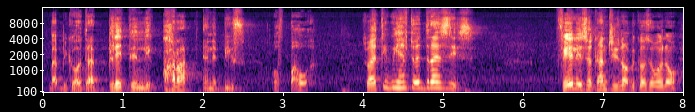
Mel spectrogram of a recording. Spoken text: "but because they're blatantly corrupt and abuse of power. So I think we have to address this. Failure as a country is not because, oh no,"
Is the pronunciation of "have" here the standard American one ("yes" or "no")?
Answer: no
